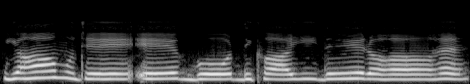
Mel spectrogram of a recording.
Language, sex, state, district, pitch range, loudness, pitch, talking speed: Hindi, female, Madhya Pradesh, Katni, 240-260 Hz, -11 LUFS, 245 Hz, 100 wpm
